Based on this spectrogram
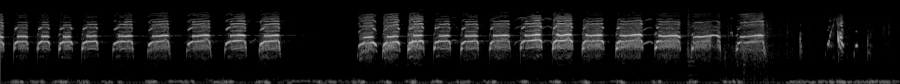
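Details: Osprey calling at its Estonian nest, 1 September 2019, late afternoon, as a fish arrives: rapid runs of high, piercing whistled chirps, roughly three per second, a brief pause, then another long excited run.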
